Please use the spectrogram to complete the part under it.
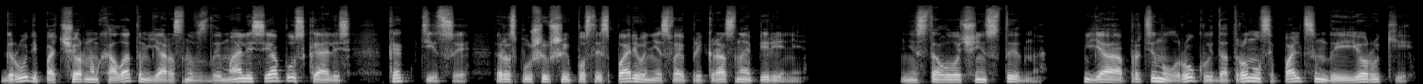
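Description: Male narrator, literary audiobook, lively intonation, dry close sound. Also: fairly low pitch, moderate pace, dry recording. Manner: expressive, varied reading.

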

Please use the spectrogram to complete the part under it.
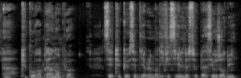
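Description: A man voicing a boisterous, hard-drinking army sergeant who talks loud and jovial, in an audiobook reading. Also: medium pitch, steady tone, fairly quick, breathy edge, natural voice. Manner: loud, swaggering, jovial barrack-room talk.

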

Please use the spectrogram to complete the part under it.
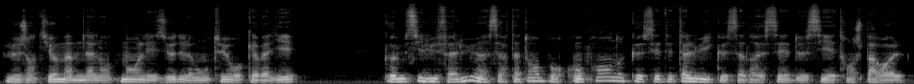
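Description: Brief: male audiobook narrator, mellow and husky, steady measured storytelling. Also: on the low side. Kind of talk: classic novel audiobook narration.

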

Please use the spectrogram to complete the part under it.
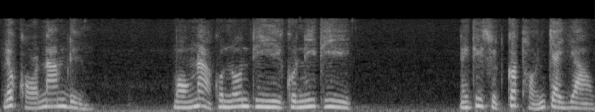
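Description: A woman reading a novel aloud as an audiobook narrator, in steady, even narration. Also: medium pitch, normal speed, breathy edge.

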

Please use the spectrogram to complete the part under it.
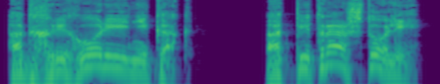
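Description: A man's voice: mid-range voice, very animated, moderate pace, no echo, clean studio sound, pitched above the performer's own voice. A man reading an audiobook voices a stern, impatient old Cossack father who barks his questions. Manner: gruff, barking.

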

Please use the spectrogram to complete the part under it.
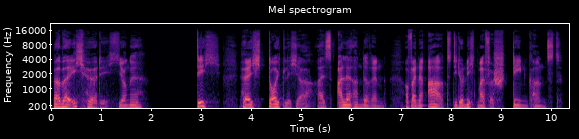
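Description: Man voicing a slow, drawling sinister stranger. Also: mid-range voice, steady tone, fairly bright tone. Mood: menacing. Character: sinister drawling man, dirty, menacing wish-granter. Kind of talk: horror story reading.

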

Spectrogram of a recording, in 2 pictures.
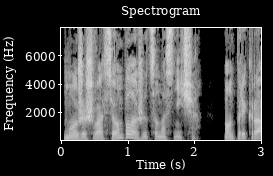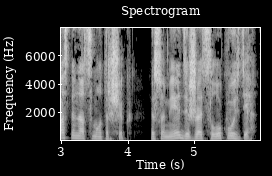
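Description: A woman reading an audiobook, voicing a calm, wealthy male plantation master who talks smoothly and patronizingly. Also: deep voice, moderate pace, no room sound, studio quality. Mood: unruffled.

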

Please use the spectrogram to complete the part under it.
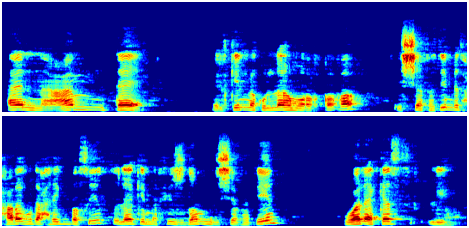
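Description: Egyptian guy teaching recitation, slow drills, fairly high voice, dull lo-fi audio. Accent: Egyptian Arabic. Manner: slow repeated drilling of syllables and words. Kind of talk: tajweed pronunciation lesson.

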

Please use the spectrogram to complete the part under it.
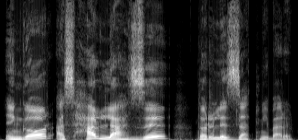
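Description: A male podcast narrator retelling a play as a story, with a somewhat high voice. His pitch swings in a lively, animated way. The sound is close and dry, with no room around it. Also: no echo.

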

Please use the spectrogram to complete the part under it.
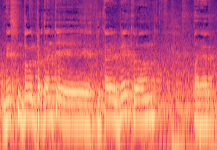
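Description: Slow, halting Argentine man in his fifties. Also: on the high side, fairly even intonation, roomy sound, background noise. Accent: Argentine Spanish. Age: 50s. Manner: slow and halting, many pauses and fillers. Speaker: photographer giving a talk. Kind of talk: informal talk to an audience.

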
